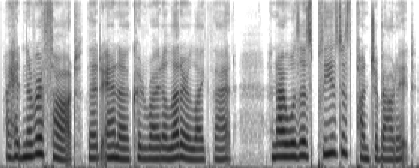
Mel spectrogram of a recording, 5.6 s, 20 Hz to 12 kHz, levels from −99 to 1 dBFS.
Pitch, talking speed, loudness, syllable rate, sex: 240 Hz, 225 wpm, -17 LUFS, 5.6 syllables/s, female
